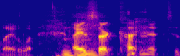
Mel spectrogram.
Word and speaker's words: Aidalon: It's Eidalon, and like in I think the US most people call it Eidalon, but some people say Eidolon, which I never had heard before. I was like shocked.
